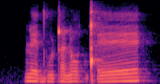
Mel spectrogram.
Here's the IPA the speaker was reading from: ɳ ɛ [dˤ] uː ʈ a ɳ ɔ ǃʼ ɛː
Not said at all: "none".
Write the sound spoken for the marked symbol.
d̪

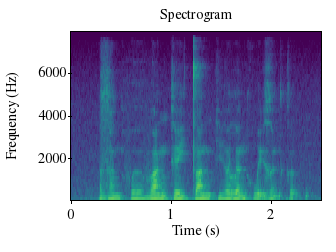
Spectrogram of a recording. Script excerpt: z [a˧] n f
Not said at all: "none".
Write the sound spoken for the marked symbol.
a̤˨˩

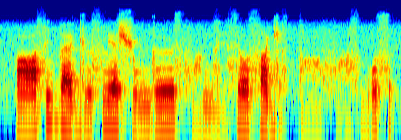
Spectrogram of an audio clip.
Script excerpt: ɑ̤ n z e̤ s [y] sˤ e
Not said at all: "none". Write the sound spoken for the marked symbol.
y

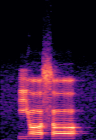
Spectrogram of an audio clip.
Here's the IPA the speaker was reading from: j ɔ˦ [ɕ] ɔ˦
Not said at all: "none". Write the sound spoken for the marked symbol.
s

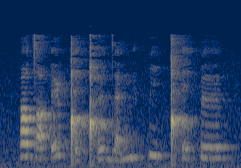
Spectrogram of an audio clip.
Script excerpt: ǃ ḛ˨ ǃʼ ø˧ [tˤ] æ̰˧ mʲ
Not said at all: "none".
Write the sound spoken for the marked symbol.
d̪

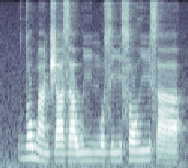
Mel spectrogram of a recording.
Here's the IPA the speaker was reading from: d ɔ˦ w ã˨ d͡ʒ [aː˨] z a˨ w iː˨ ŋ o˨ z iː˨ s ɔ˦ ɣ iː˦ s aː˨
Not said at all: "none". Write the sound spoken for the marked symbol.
a˨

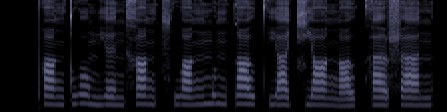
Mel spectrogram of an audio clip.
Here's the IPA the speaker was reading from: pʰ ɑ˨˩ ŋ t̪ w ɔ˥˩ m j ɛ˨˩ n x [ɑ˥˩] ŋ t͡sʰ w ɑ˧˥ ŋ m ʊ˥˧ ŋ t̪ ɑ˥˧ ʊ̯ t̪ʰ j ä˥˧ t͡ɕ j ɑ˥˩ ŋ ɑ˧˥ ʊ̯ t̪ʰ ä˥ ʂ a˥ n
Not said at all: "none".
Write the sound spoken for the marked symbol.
ɑ˥˩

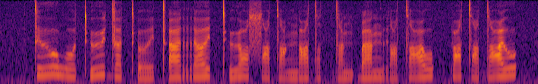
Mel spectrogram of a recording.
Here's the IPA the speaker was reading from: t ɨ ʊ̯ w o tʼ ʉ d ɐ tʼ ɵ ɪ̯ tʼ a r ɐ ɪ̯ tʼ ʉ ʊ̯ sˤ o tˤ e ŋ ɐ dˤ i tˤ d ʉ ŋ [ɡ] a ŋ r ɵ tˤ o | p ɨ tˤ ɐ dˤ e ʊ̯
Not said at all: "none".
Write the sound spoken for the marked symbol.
ɓ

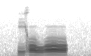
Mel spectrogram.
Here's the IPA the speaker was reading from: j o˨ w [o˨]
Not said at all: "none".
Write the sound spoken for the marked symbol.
o˦˨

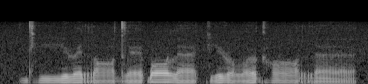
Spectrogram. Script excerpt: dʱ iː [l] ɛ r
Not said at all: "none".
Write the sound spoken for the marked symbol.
ɭ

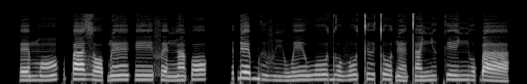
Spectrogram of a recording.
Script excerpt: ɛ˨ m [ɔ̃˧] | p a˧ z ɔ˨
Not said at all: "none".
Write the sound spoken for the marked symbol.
ɔ̃˨˦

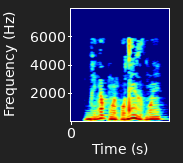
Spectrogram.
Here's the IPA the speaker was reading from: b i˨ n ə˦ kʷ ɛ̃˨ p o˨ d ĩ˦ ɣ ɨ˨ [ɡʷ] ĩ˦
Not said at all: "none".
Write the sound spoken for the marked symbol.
ɡʷ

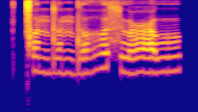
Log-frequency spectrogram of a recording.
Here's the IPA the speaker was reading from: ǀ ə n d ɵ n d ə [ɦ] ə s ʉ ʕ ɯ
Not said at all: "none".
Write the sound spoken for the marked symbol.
ɦ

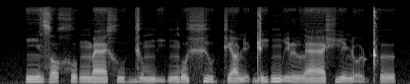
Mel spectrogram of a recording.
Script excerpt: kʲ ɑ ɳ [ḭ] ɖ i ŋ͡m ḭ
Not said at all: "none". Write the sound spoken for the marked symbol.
ḭ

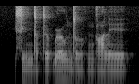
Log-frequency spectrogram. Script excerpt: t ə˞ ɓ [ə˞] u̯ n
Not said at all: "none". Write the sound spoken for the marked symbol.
ə˞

